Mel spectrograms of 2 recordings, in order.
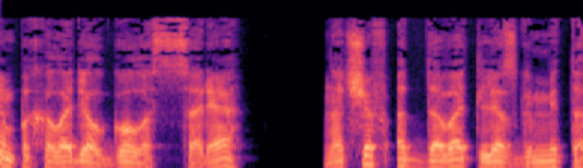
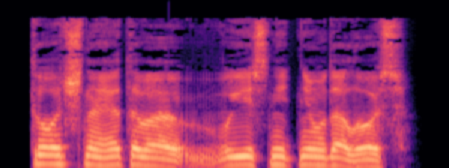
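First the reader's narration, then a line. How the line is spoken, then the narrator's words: Uncertain speaker. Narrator (Russian): неуверенно произнес докладчик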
